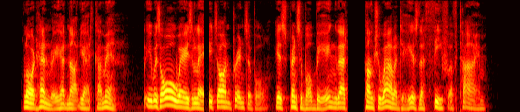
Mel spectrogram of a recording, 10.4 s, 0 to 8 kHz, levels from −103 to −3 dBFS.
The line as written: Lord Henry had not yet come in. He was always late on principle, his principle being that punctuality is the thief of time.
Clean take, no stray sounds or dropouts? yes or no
no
